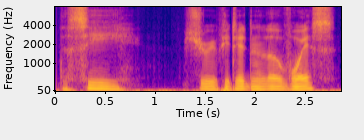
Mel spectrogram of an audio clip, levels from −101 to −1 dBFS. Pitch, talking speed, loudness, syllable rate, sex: 90 Hz, 170 wpm, -19 LUFS, 4.6 syllables/s, male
